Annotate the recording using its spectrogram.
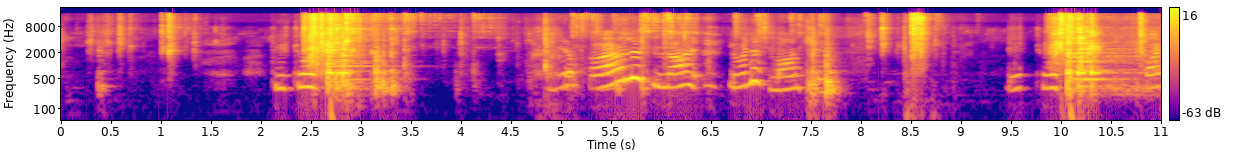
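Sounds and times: toy parts clattering: 0.0s - 9.2s, 9.8s - 11.0s.

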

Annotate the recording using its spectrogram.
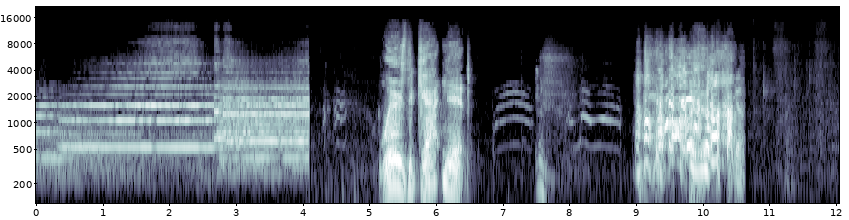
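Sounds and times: cat meowing: 4.3s - 4.7s, 6.8s - 8.9s.

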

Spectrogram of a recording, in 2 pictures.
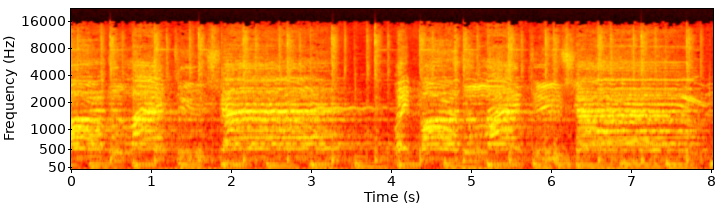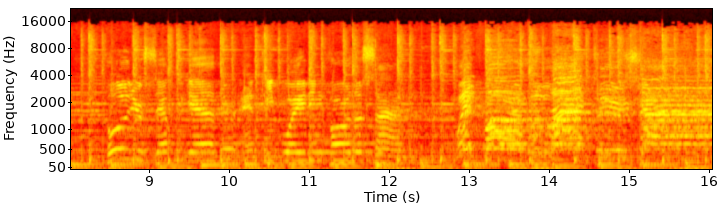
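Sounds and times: bass stepping through notes: 0.0s - 16.0s
country gospel instrumental: 0.0s - 16.0s.

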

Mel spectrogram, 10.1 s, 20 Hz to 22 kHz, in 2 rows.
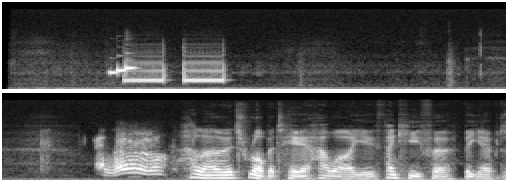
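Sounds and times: telephone ringing tone: 1.1s - 2.3s.

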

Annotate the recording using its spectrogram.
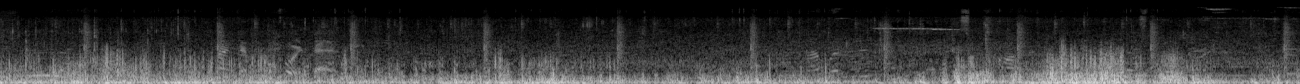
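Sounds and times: faint voices: 0.0s - 6.3s, 7.0s - 13.0s
wind buffeting microphone: 0.0s - 13.0s.

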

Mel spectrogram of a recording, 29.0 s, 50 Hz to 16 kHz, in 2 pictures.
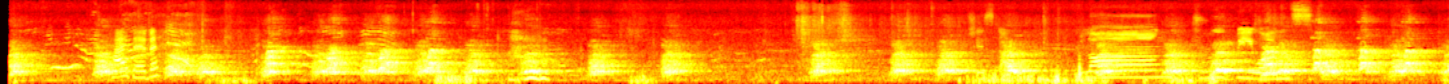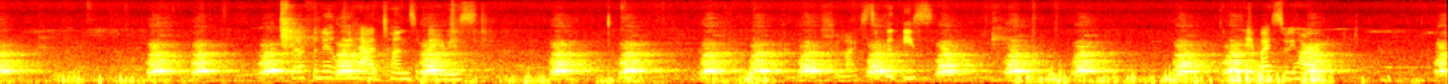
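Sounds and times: dogs barking: 0.1s - 7.4s, 8.1s - 15.1s, 16.0s - 19.3s, 20.0s - 28.9s.

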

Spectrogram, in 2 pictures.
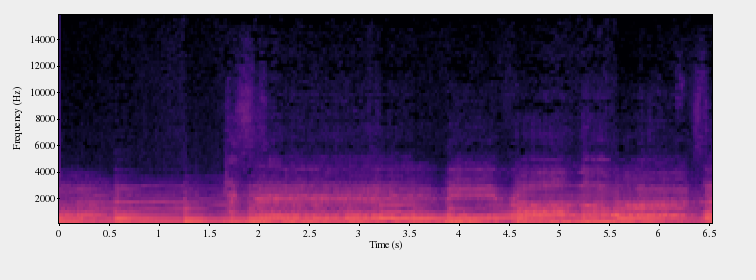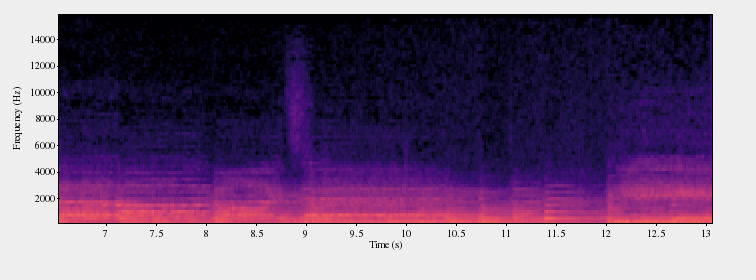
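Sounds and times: choir singing in harmony: 0.0s - 13.0s.

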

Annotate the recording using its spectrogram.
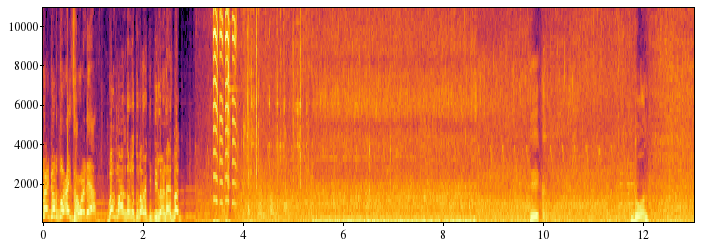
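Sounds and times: high-pitched squeaks: 3.0s - 5.4s.

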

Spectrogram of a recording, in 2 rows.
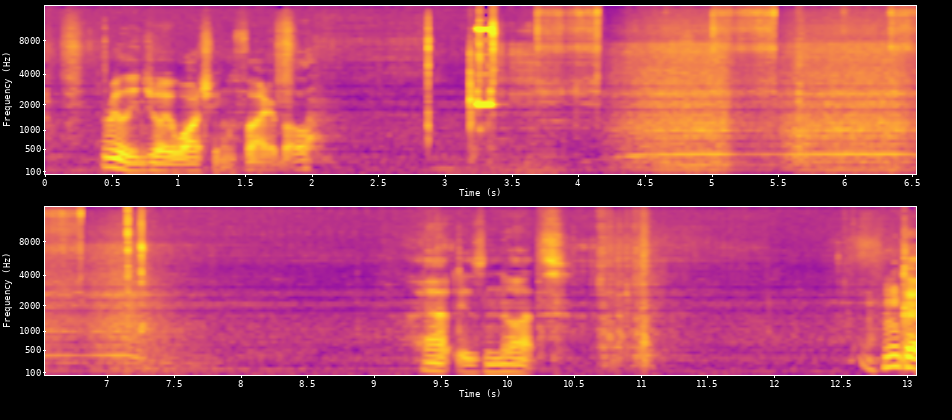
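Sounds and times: microwave hum: 2.8s - 9.0s
keypad beep: 3.2s - 3.4s
high-voltage arcing hiss: 5.0s - 5.6s, 6.3s - 6.9s.

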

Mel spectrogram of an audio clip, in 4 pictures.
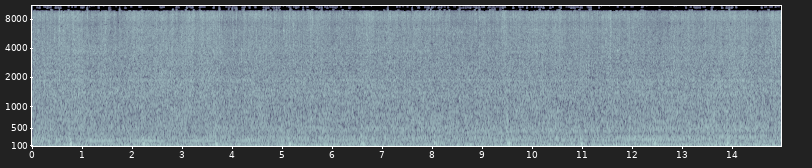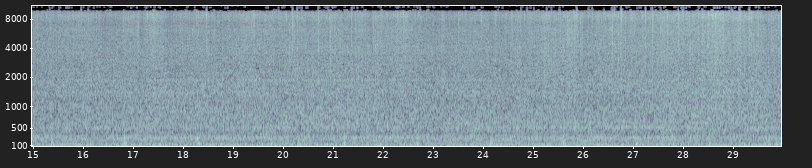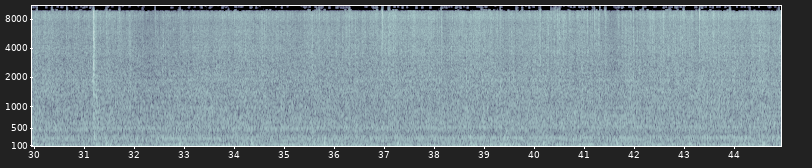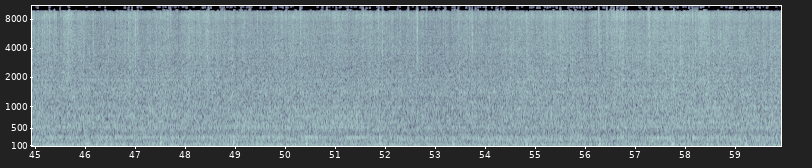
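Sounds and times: rain hitting car windshield: 0.0s - 59.9s
tyres rumbling on wet road: 0.0s - 59.9s.

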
